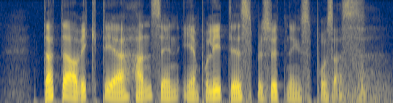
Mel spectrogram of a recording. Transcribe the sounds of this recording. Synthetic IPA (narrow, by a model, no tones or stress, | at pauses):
d̪̥ɛt̪əæːʁʋɪkt̪ɪəhɛnsyːnḭːeːnpʰʊliːt̪ɪsk̚bəslʉt̪nɪŋspʰʁʊsɛ̰s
